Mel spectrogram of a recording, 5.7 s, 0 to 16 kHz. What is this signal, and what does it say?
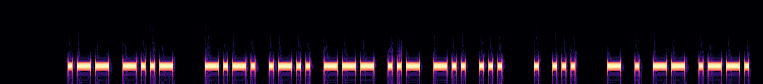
Morse code, heard as a keyed tone, about 34 wpm, 700 Hz. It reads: WX CLOUDS ES TEMP
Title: Practice QSO - Exchange 2 - Info - 35wpm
